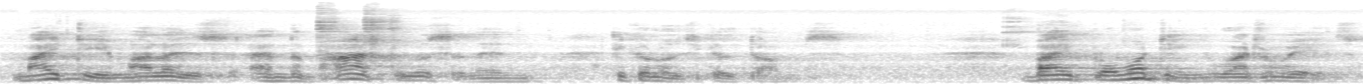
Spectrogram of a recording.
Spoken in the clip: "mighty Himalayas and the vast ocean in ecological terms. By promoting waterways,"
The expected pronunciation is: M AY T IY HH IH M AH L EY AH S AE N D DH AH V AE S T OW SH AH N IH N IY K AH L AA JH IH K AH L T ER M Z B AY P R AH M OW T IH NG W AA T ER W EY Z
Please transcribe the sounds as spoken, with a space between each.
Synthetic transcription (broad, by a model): M AY T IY M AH L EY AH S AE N D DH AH P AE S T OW S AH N IH N IY K AH L AA JH IH K AH L T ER M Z B AY P R AH M OW T IH NG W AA T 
